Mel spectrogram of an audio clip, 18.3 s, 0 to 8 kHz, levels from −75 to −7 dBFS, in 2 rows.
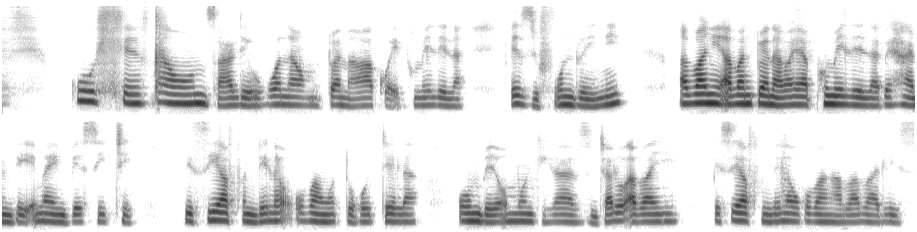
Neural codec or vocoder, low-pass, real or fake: codec, 16 kHz, about 1 kbps, DyCAST, with the encoder's durations; 7.2 kHz; fake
